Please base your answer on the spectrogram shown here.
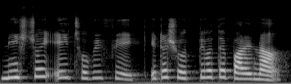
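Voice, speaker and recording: A woman reading the lines of a proud middle-aged mother who speaks in an insistent, forceful way. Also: sits high, normal speed. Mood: furious.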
